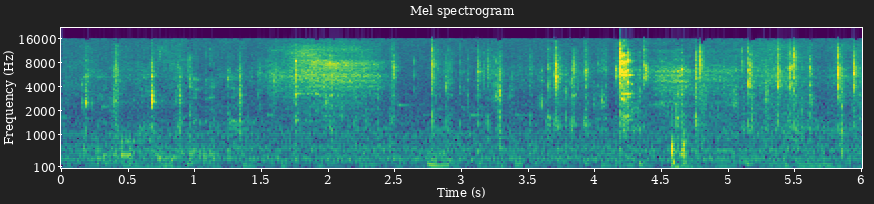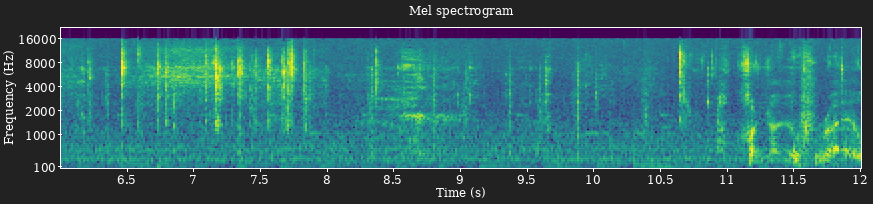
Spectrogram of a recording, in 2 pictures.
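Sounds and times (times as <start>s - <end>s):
crunchy chewing: 0.0s - 12.0s.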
